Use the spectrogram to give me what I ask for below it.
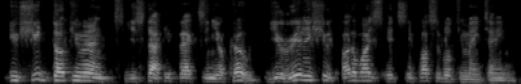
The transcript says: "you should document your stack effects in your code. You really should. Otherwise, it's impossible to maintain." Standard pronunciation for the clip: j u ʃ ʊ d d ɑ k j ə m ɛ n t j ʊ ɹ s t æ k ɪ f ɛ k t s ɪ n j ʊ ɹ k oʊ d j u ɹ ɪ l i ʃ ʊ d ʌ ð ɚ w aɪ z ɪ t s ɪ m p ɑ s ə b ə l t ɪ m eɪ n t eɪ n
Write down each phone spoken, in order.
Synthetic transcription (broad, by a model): j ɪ ʃ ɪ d d ɑ k j ə m ɛ n t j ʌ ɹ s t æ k ɪ f ɛ k t s ɪ n j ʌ ɹ k oʊ d j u ɹ ɪ l i ʃ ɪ d ʌ ð ɚ w aɪ z ɪ t s ɪ m p ɑ s ə b ə l t ɪ m eɪ n t eɪ n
